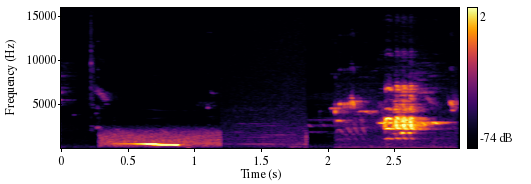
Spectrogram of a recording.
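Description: A greater roadrunner gives a single low, dove-like coo that slides downward, followed a moment later by brief high chirps from another bird.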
